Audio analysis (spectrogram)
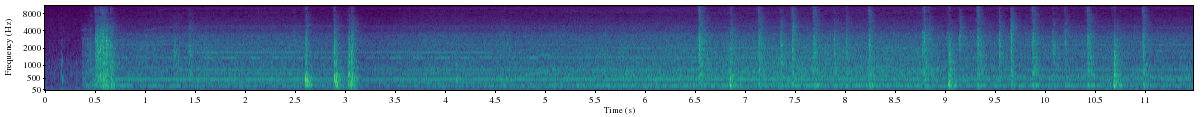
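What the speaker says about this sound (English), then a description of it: "Switch this printer on from this button" An HP LaserJet Pro MFP 3302fdw colour laser printer powers on with a sharp click, then a low mechanical whir and hum, followed by a run of quick rhythmic clicks and ticks as it initializes.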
